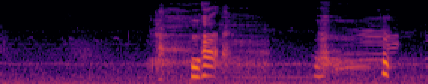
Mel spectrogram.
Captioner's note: both chuckling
